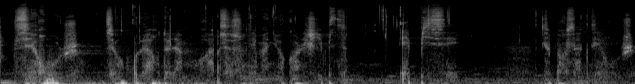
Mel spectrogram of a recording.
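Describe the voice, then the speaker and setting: Playful whispering at a fairly slow pace, with long, frequent pauses and noticeable background noise. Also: woman, big swings in loudness. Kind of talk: ASMR roleplay, soft intimate talk to the listener. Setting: home-recorded ASMR with snacks and props. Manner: soft, friendly, playful.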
